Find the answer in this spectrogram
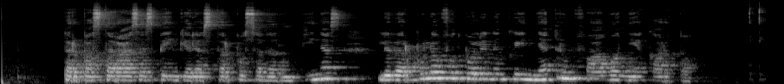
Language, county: Lithuanian, Kaunas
